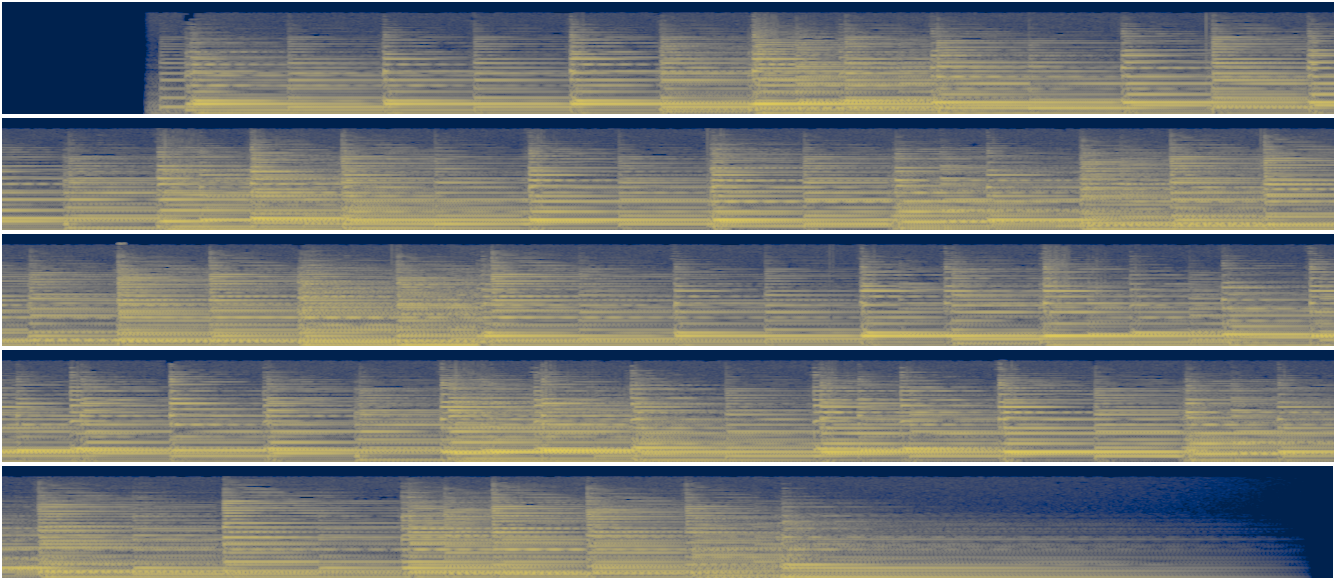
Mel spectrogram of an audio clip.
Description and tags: Piano Chord Progression
Music, Original, Piano, Sample, Song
